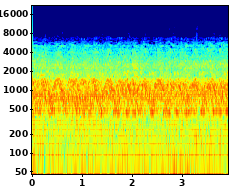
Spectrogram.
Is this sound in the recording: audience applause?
no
